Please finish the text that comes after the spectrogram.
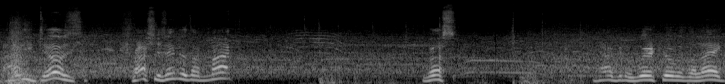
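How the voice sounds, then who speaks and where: A man doing live play-by-play as a wrestling commentator, in an excitable, exclaiming manner. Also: high-pitched, takes it slowly, long pauses. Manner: excitable, exclaiming at big moves. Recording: noisy event audio with crowd behind. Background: crowd noise.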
